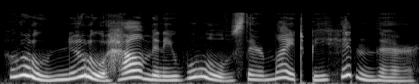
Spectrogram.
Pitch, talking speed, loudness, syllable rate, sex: 245 Hz, 145 wpm, -15 LUFS, 3.6 syllables/s, female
